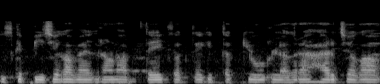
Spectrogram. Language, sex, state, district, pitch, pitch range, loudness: Hindi, male, Uttar Pradesh, Ghazipur, 110 Hz, 110-115 Hz, -28 LUFS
